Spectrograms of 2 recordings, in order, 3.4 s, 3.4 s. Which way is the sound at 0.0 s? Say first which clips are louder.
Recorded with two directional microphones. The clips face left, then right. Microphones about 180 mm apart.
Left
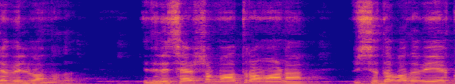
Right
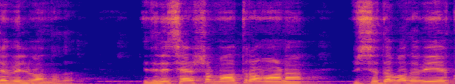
Right 4 dB; 25° right (ahead or behind).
